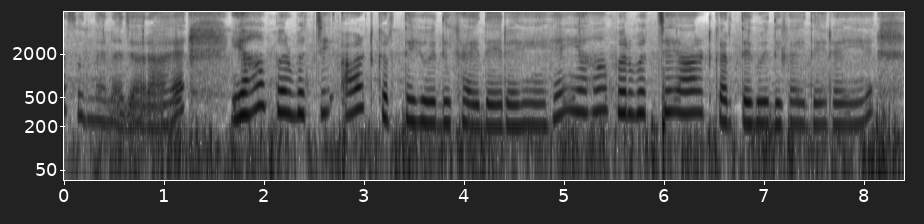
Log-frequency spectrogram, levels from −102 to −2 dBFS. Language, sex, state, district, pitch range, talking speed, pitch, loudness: Hindi, female, Haryana, Charkhi Dadri, 215-310 Hz, 165 wpm, 250 Hz, -17 LUFS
